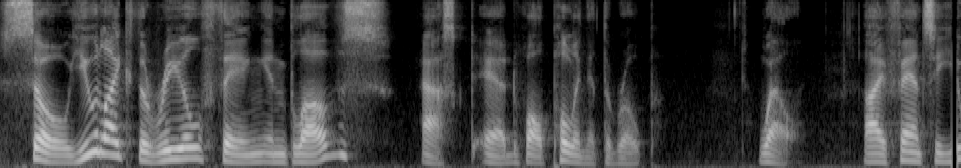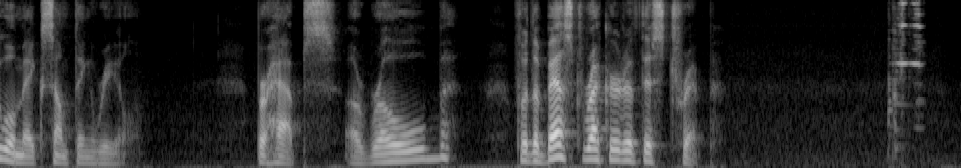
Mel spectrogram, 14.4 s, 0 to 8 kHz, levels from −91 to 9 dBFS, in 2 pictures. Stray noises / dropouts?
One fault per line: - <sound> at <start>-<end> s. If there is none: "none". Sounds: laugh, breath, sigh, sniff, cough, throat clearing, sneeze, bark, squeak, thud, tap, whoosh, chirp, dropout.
- dropout at 7.1-7.2 s
- squeak at 13.9-14.2 s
